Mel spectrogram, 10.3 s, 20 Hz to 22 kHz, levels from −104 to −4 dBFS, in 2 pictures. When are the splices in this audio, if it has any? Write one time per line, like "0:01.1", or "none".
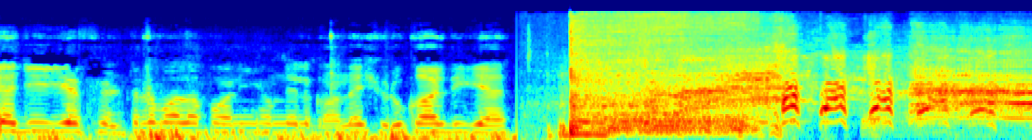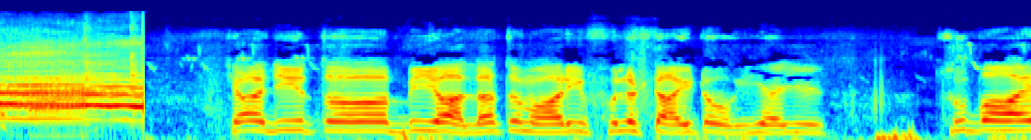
0:06.1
